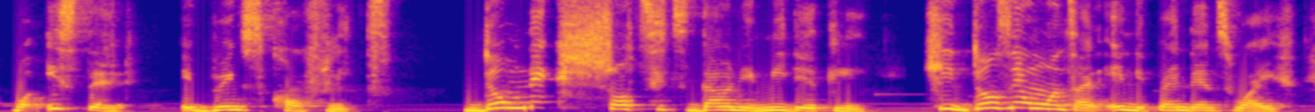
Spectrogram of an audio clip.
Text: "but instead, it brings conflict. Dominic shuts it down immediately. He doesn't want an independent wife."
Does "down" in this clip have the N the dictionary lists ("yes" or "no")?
yes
